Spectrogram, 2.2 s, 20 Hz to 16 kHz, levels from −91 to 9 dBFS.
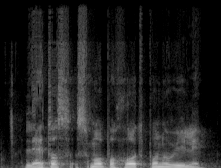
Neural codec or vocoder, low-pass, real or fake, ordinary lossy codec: vocoder, 44.1 kHz, 128 mel bands every 512 samples, BigVGAN v2; 14.4 kHz; fake; Opus, 16 kbps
